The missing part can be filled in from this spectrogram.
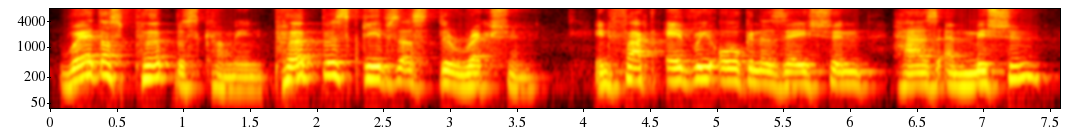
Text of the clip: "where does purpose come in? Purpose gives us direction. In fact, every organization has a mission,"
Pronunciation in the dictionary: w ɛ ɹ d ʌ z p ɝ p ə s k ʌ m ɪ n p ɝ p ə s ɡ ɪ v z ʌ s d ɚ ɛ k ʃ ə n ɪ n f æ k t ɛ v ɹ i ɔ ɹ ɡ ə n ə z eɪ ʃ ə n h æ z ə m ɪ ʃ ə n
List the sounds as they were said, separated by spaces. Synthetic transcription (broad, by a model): w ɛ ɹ d ʌ z p ɝ p ə s k ʌ m ɪ n p ɝ p ə s ɡ ɪ v z ʌ s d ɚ ɛ k ʃ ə n ɪ n f æ k t ɛ v ɹ i ɔ ɹ ɡ ə n ə z eɪ ʃ ə n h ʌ z ə m ɪ ʃ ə n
